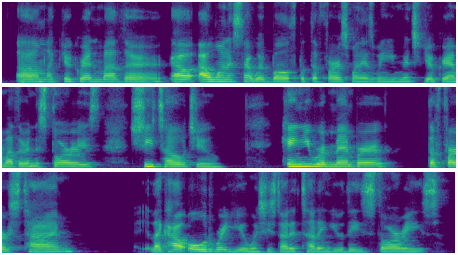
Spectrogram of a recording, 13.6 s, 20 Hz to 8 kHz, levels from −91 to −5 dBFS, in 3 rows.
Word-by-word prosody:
um, 185 0 0
like, 185 0 -9
your 200 - -1
grandmother 190 - -2
I 190 0 +5
I - - +9
wanna 205 -1 +1
start 200 0 +1
with 185 0 -2
both, 180 -1 +1
but - - -9
the 175 - -2
1st 180 +1 -2
one 180 - -3
is 180 0 -4
when 180 - -7
you 180 - -8
mentioned 185 +1 -6
your - - -2
grandmother 180 - 0
and 90 0 -3
the - - -6
stories 185 +1 -1 0.3
she 215 -1 +2
told 185 -2 0
you 165 -1 -6 0.6
can 210 -1 +7
you 215 0 +6
remember 185 - +2 0.3
the 190 - +2
1st 185 0 +1
time? 185 +3 -1 0.6
Uh, - - -31
like, 180 +1 0
how 190 0 +4
old 200 +1 +3
were 195 - -1
you 175 -2 -4
when 170 - -4
she 170 +2 -4
started 170 0 -2
telling 175 0 -2
you 175 0 -8
these 175 0 -1
stories? 175 - -1
185 Hz, 200 wpm, -24 LUFS, 175-190 Hz, 0.6 s, I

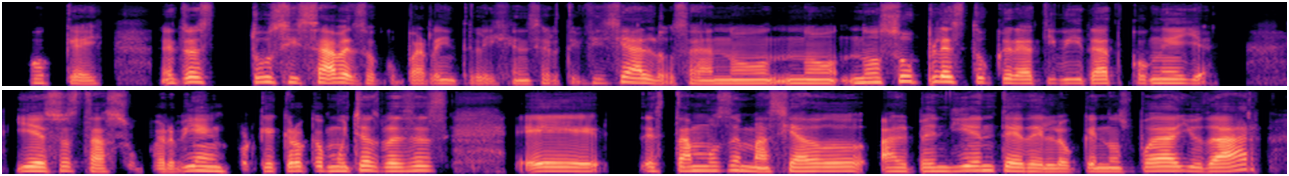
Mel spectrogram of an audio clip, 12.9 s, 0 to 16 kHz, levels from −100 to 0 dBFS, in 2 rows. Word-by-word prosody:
Okey. 135 -5 -5 0.3
Entonces, 195 +4 0 0.2
tú 205 +1 0
sí 190 -1 -3
sabes 170 -1 +5
ocupar 140 +2 -7
la 145 - -4
inteligencia 135 -1 -8
artificial. 170 +1 -1
O - - -8
sea, 135 -2 -4
no 140 +1 -1
no 150 -1 -1
no 185 +3 -1
suples 220 0 +2
tu 190 - -6
creatividad 155 -1 -1
con 155 +2 -4
ella, 160 -1 -2 0.4
y 175 - +3
eso 170 +1 +4
está 150 -5 0
superbién, 135 +8 -2
porque 160 - -6
creo 170 +2 +2
que 180 - -3
muchas 175 +2 0
veces, 175 +3 0 0.3
eh, 165 -2 +2 0.2
estamos 175 +2 -1
demasiado 165 0 +2
al 150 0 0
pendiente 170 +2 +1
de 150 -1 +1
lo 135 0 0
que 150 - -2
nos 145 -1 -2
puede 170 +2 +5
ayudar, 170 +5 +5
165 Hz, 180 wpm, -24 LUFS, 150-180 Hz, 0.4 s, sabes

